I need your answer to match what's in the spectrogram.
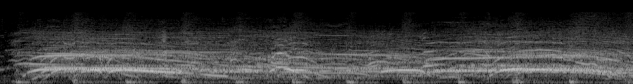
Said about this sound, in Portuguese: Isso aí era pra ser o pessoal festejando, não funcionou como eu, pe... eu, eu, queria.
